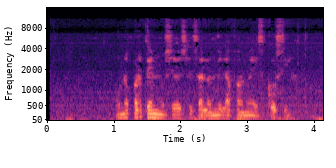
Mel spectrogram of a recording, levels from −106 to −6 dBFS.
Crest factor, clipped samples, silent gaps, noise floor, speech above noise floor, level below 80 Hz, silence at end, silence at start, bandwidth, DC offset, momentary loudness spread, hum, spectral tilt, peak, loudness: 20 dB; under 0.1%; none; -59 dBFS; 28 dB; -50 dBFS; 0 s; 0.25 s; 11.5 kHz; under 0.1%; 18 LU; none; -6 dB/octave; -12 dBFS; -32 LUFS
